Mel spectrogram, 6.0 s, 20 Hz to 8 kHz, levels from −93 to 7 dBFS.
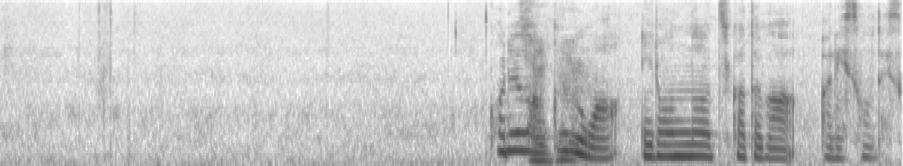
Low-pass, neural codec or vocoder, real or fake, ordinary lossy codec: none; codec, 16 kHz, 4 kbps, X-Codec, HuBERT features, trained on LibriSpeech; fake; none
